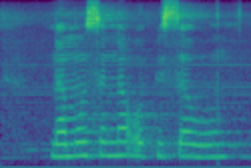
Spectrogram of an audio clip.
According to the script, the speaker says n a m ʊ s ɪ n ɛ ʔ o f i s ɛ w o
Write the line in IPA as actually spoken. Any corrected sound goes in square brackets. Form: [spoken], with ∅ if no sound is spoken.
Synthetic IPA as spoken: n a m ʊ s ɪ n [a] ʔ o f i s [a] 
